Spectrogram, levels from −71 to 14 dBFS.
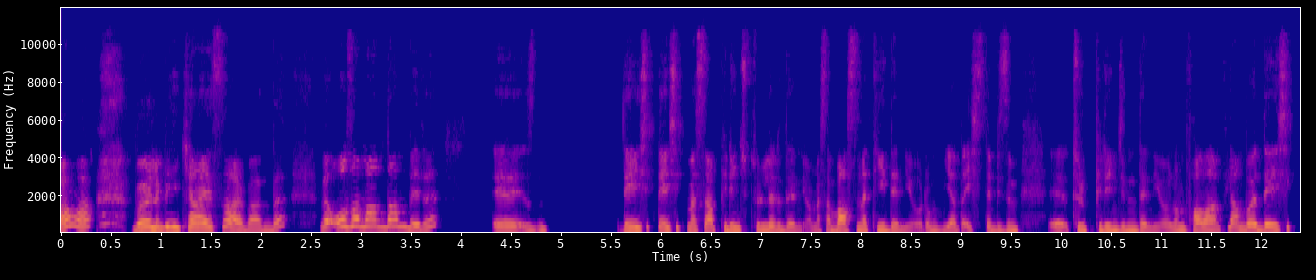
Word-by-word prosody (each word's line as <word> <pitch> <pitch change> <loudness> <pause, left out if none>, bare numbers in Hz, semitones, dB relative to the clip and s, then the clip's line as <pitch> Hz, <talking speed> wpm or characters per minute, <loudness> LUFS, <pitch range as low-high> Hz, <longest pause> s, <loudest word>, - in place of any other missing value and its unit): ama 375 -2 +4 0.4
böyle 295 +3 +5
bir 355 - +7
hikâyesi 310 0 +4
var 210 - +3
bende. 190 - -2 0.4
Ve 330 - +4
o 330 +4 +4
zamandan 365 -1 +2
beri, 285 - 0 0.6
eee, 225 -1 -1
z 220 -1 -7 0.8
değişik 290 +3 +1
değişik, 285 0 -2
mesela, 260 0 0
pirinç 250 -1 -1
türleri 215 -3 -1
deniyorum. 170 -2 -6
Mesela, 185 +2 -6
Basmati'yi 215 -1 +2
deniyorum 180 +3 -6
ya 185 -2 -3
da - - -5
işte, 180 +2 -7
bizim, 200 +3 -3 0.3
eee, - - -2
Türk 230 -5 -3
pirincini 200 -2 0
deniyorum 165 +5 -4
falan 225 0 +1
filan. 290 +1 -3
Böyle 250 -2 +4
değişik 250 +5 +1
240 Hz, 160 wpm, -23 LUFS, 200-305 Hz, 0.8 s, bir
